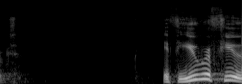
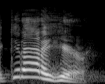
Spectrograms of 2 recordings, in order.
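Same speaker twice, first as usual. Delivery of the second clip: sharply louder, higher retort; wife rebuffing her husband, raised voice; wife pushing away; 6 semitones higher, 12 dB louder than usual. Retold or imitated. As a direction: push him off with your voice. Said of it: "she would push me away and say".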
